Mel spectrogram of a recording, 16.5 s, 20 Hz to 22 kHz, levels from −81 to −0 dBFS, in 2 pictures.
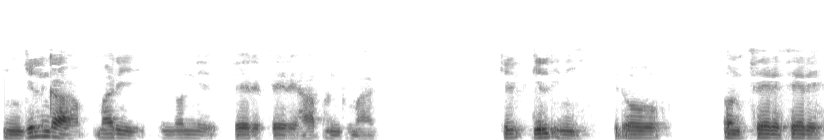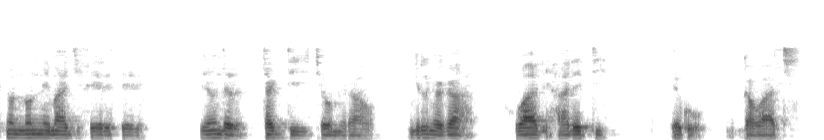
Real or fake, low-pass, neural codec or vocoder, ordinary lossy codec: real; 5.4 kHz; none; MP3, 24 kbps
